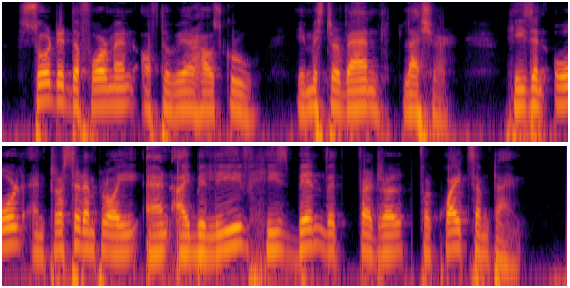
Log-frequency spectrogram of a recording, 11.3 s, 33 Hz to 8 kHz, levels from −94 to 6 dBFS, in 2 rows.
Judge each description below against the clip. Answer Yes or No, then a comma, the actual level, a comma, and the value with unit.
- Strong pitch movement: No, average, 2.9 semitones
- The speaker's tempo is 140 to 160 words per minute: Yes, average, 155 wpm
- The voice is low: Yes, low, 125 Hz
